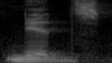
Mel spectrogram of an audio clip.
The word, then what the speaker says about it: NIDS: intrusion detection system is often abbreviated as the acronym NS and pronounced nids generally nids rules consist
